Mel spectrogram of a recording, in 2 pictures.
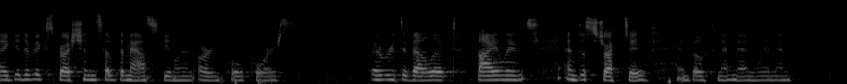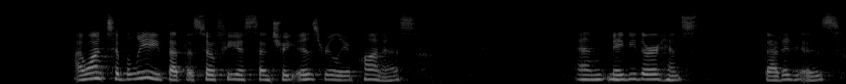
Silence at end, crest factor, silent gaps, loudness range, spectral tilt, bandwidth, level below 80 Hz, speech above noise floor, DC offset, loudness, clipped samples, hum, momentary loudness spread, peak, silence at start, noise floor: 0 s; 20 dB; none; 5 LU; -3.5 dB/octave; 14 kHz; -80 dBFS; 32 dB; under 0.1%; -44 LUFS; under 0.1%; none; 11 LU; -26 dBFS; 0 s; -76 dBFS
